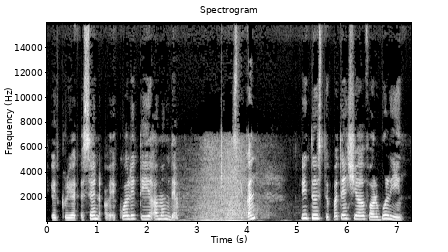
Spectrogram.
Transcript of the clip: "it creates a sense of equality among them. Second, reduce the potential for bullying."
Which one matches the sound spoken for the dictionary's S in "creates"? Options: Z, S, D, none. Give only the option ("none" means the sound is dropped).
none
